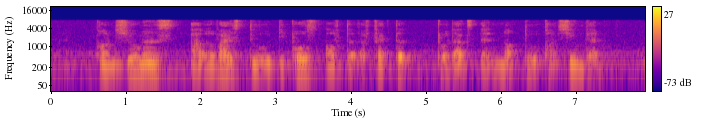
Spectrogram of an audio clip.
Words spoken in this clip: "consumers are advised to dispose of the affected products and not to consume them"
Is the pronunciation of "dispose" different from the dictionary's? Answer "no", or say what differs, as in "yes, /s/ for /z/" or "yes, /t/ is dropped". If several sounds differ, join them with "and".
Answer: yes, /s/ is dropped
